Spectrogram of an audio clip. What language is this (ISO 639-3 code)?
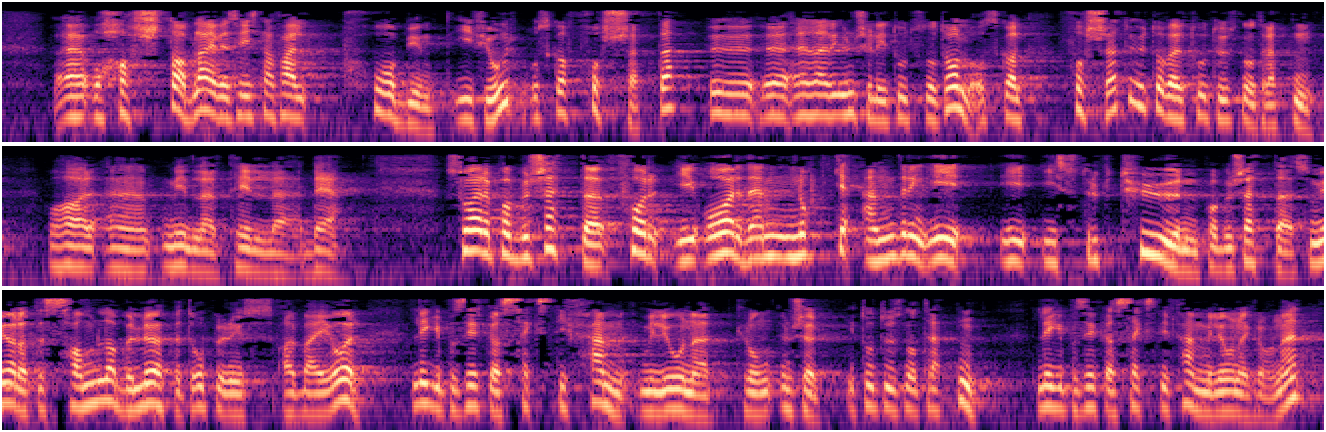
nno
